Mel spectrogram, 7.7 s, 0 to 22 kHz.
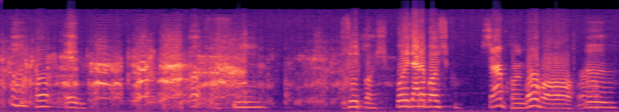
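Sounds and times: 
pig squealing and grunting: 0:00.0 - 0:05.4
excited voices talking: 0:00.0 - 0:07.0
speech: 0:00.2 - 0:03.4, 0:04.3 - 0:07.7.

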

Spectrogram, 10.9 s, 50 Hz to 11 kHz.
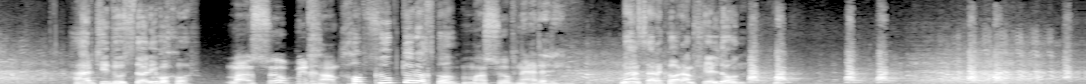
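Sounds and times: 
laughter: 0:00.0 - 0:01.2, 0:05.4 - 0:10.8
speech: 0:00.8 - 0:08.0
dog barking in a laboratory: 0:07.5 - 0:10.8.

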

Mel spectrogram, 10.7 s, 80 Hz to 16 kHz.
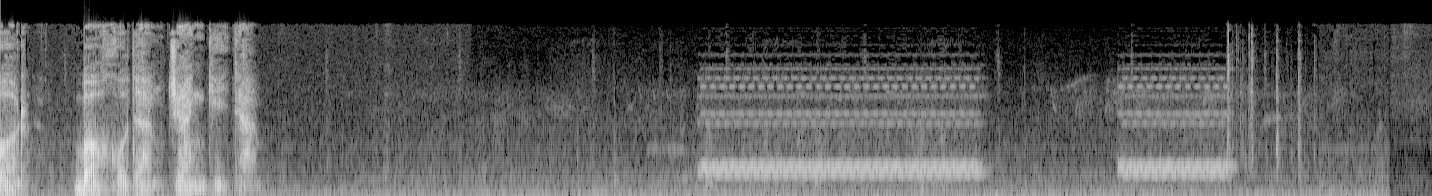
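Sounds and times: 
speech: 0:00.0 - 0:02.0
faint hiss: 0:00.0 - 0:10.7
telephone ringing with a steady electronic trill: 0:05.2 - 0:07.5, 0:08.4 - 0:09.4.

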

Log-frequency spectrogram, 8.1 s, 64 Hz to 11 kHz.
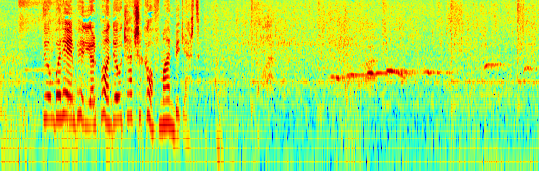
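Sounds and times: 
speech: 0:00.6 - 0:03.0
man whistling a melody: 0:04.9 - 0:08.0.

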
